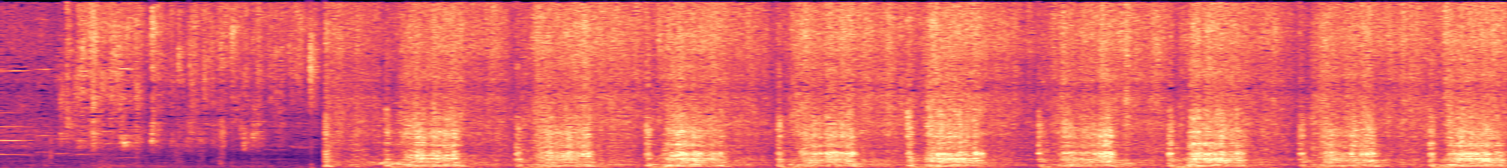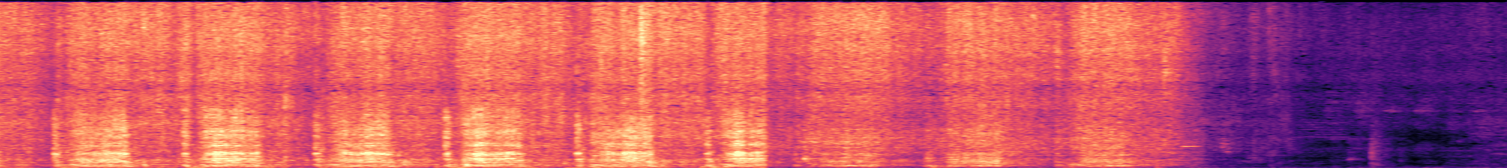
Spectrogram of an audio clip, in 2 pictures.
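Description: GE top-load washing machine running with a loud, rhythmic grinding noise that pulses a little under twice a second. It starts about two seconds in and stops abruptly near the end. It is the excessive noise that the repair puts down to a faulty actuator.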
